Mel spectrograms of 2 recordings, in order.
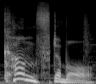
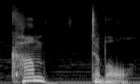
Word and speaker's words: comfortable: Comfortable, una de las palabras más difíciles de pronunciar en inglés. Confortable, cómodo. Comfortable. Hay muchas letras que no se pronuncian.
